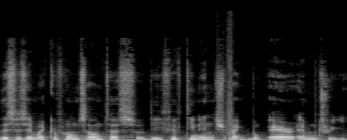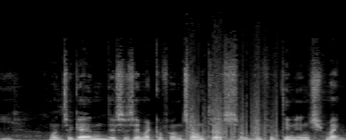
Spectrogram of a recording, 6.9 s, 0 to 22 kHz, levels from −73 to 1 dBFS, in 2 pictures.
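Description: At 2.18 s a short burst of loose connector crackle starts, lasting to 2.33 s. A longer one runs from 5.32 to 6.24 s. A worn contact is making and breaking. The signal chops in and out, with irregular scratchy crackle.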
